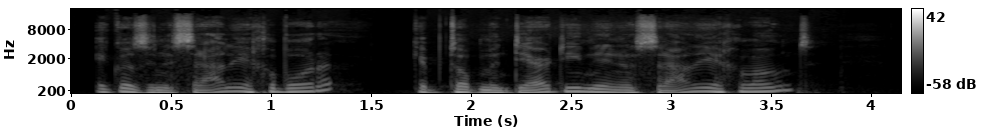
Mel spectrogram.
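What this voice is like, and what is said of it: Unusual foreign accent in Dutch. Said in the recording (Dutch): “dat je een eh, apart accent hebt”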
